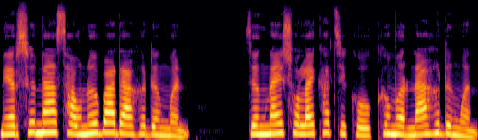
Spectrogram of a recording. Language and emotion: Bodo, neutral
